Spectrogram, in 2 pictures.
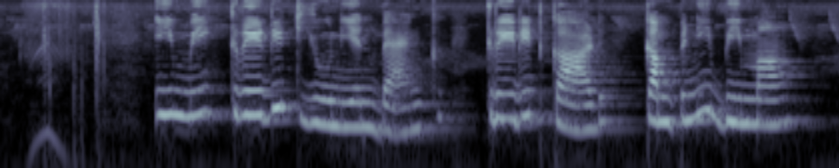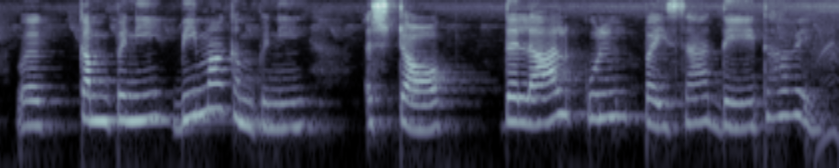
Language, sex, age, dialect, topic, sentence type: Bhojpuri, female, 25-30, Northern, banking, statement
